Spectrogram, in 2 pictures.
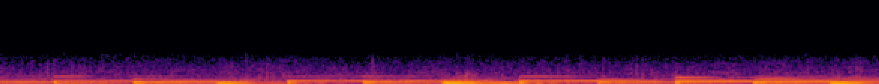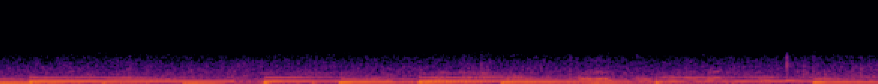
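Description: Background music: a simple melody of short notes in a steady rhythm.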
